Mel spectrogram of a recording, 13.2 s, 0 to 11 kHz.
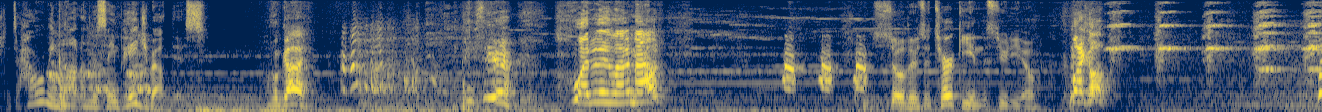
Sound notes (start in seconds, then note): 3.4 turkey gobbles; 3.4 turkey gobbles again; 7.8 turkey gobbles; 11.1 horror music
